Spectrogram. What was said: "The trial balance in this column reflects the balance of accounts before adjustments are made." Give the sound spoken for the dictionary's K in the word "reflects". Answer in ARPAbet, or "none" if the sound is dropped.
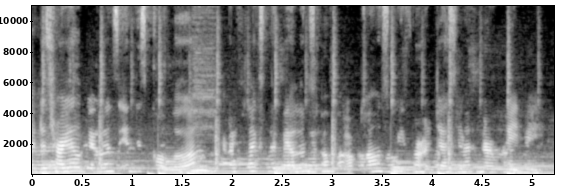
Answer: K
